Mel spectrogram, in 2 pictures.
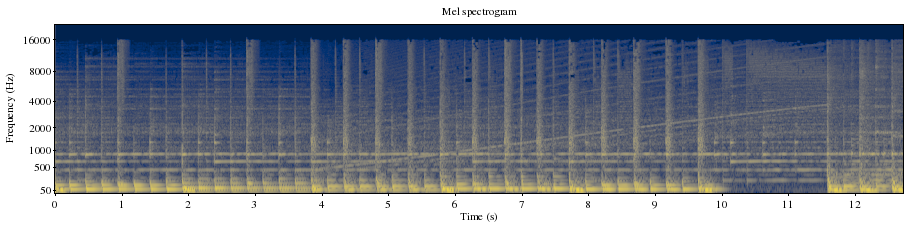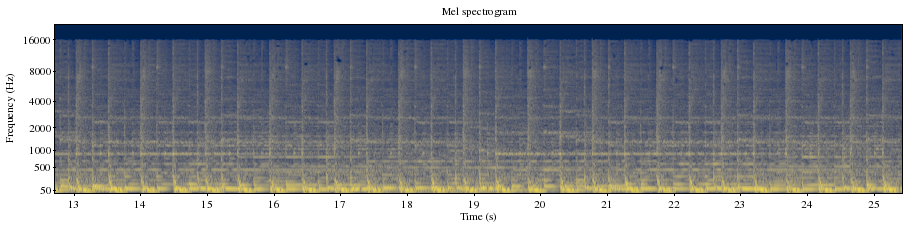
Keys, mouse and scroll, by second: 0.8 click, 1.3 alt+click, 4.1 click, 8.1 scroll up 1, 8.5 click, 11.3 click, 12.1 click, 14.0 click, 17.1 shift+m, 18.4 alt+click, 19.6 click, 20.2 scroll up 1, 20.3 click, 21.0 click, 21.9-25.4 drag.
